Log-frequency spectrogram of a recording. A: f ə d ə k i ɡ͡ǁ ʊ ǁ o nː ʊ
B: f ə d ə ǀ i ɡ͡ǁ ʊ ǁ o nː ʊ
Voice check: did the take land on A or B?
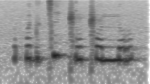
B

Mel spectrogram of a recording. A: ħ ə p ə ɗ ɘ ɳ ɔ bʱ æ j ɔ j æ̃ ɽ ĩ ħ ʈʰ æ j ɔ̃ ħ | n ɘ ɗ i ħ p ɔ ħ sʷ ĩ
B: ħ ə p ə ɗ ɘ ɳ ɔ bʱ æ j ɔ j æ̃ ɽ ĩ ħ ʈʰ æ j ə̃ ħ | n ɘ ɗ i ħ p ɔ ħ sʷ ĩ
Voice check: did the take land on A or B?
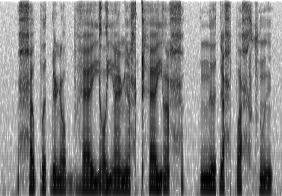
B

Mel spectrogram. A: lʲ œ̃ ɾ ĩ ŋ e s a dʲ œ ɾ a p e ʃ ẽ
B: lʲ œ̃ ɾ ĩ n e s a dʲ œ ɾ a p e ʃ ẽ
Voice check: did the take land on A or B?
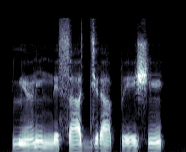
B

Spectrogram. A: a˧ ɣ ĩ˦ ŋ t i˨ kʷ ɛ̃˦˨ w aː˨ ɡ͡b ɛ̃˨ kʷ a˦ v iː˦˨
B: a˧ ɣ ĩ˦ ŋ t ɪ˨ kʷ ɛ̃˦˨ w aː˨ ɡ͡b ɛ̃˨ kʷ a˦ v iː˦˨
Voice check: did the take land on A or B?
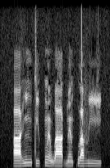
A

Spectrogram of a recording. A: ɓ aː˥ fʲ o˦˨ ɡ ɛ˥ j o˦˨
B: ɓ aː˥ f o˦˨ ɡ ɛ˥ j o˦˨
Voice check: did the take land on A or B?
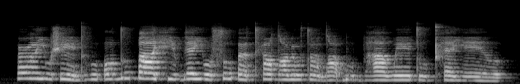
A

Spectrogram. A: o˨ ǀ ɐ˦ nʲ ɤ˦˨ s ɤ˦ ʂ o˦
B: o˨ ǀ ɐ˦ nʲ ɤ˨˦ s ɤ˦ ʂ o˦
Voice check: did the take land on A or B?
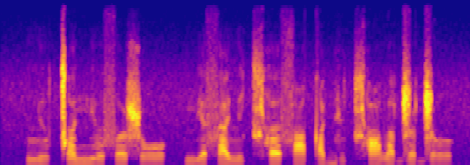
A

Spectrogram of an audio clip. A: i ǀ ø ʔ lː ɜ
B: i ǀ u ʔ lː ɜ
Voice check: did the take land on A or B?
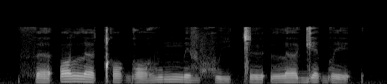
A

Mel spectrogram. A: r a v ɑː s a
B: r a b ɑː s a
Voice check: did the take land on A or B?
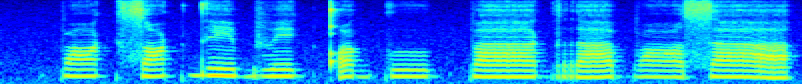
B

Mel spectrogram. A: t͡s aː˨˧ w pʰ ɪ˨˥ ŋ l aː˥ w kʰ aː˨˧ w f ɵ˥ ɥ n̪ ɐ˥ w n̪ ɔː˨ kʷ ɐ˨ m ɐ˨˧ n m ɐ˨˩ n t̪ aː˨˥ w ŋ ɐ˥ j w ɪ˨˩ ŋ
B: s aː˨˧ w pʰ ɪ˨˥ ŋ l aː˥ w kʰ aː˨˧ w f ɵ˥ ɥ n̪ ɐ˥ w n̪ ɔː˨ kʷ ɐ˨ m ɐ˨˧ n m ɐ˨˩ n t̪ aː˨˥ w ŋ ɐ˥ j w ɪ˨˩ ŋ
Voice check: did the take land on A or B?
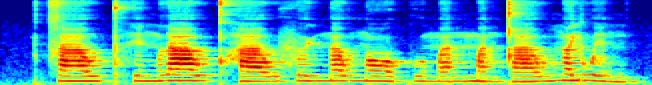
A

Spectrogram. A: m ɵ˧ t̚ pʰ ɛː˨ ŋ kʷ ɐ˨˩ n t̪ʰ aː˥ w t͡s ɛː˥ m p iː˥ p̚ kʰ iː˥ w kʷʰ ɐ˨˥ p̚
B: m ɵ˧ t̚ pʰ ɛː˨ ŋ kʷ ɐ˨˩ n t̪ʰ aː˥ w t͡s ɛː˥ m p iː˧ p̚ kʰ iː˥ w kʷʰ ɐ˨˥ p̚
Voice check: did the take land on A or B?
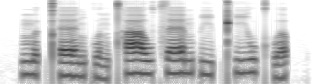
B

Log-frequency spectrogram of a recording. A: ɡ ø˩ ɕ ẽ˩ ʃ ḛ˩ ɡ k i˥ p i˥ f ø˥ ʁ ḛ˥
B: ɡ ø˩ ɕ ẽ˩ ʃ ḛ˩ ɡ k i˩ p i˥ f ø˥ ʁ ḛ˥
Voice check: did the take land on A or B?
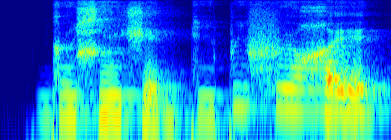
B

